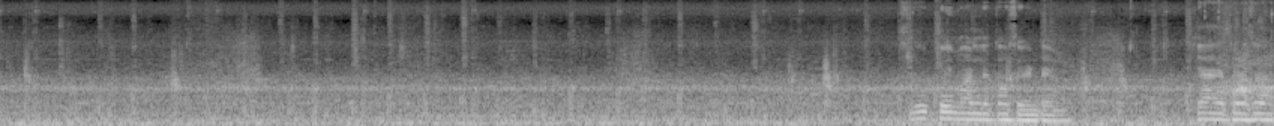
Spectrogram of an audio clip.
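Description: Footsteps patter quickly on cobblestones.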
